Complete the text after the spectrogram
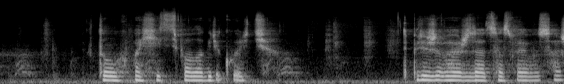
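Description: A woman speaks loudly and with emotion nearby.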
